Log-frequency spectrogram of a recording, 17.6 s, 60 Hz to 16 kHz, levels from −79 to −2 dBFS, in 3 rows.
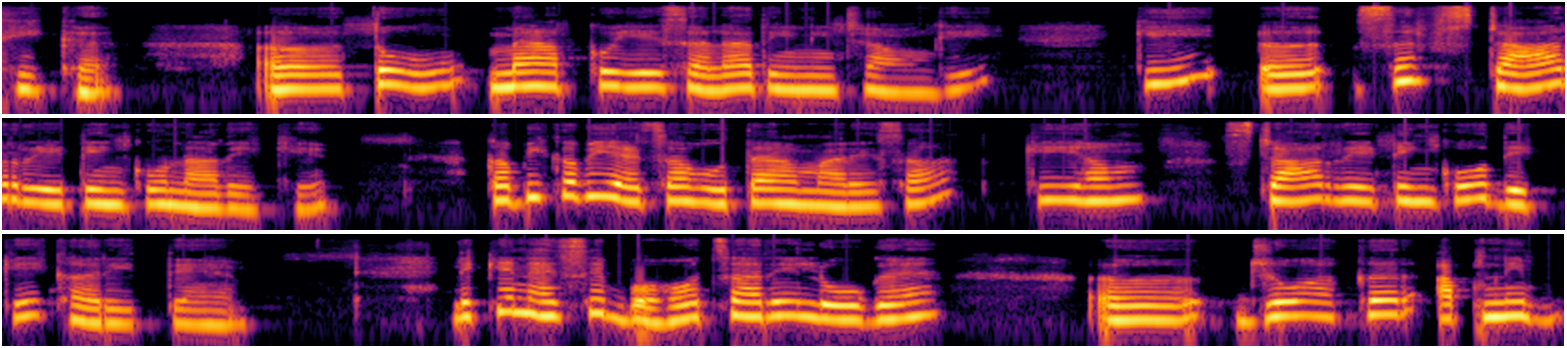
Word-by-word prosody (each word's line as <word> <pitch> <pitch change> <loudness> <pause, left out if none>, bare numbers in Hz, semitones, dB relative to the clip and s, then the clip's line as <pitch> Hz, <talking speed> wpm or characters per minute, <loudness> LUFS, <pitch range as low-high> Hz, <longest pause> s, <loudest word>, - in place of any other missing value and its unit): ठीक 205 -2 -6
है। 180 - +1 0.6
अ, 205 - +3 0.4
तो 260 +2 +1
मैं 240 +2 +5
आपको 245 +1 0
ये 235 -1 +2
सलाह 220 -1 +1
देनी 205 -2 0
चाहूँगी 195 - -6 0.6
कि 275 0 0 0.3
अ, - - +4 0.3
सिर्फ़ 315 +8 +1
स्टार 245 +4 +2
रेटिंग 225 -2 +1
को 225 -1 -1
ना 195 -3 +1
देखें, 175 +1 -9 0.6
कभी-कभी 315 +4 +1
ऐसा 265 -1 +2
होता 230 +1 0
है 235 - +3
हमारे 205 -3 +1
साथ 235 - -5 0.3
कि 275 0 -2
हम 265 +2 +1 0.3
स्टार 270 +1 +1
रेटिंग 255 0 0
को 275 +2 +2
देख 215 -5 0
के 265 +2 -2
खरीदते 190 -3 -3
हैं। 180 0 -6 0.8
लेकिन 320 +5 +1
ऐसे 275 +3 +2
बहुत 230 +1 +1
सारे 275 -1 +3
लोग 230 -3 +3
हैं 255 +5 +1 0.6
अ, 225 - +3 0.5
जो 260 +7 +4
आकर 280 +2 0
अपने 260 +3 +3
240 Hz, 145 wpm, -15 LUFS, 215-270 Hz, 0.8 s, मैं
